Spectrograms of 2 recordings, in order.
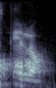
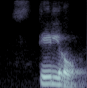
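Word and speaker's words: stylo: the stilo. The stilo. On the stilo. Stilo, not stilo. Stilo. Say stilo.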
